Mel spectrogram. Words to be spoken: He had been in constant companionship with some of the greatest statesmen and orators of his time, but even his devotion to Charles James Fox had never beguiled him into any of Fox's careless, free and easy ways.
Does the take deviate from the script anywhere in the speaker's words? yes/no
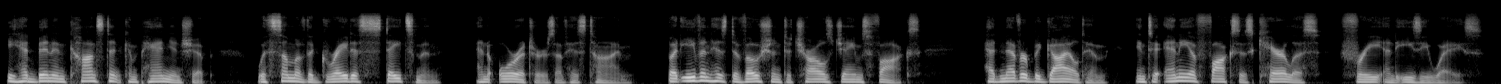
no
